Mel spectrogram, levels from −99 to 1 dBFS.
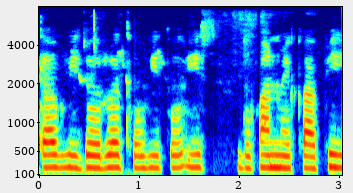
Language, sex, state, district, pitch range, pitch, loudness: Hindi, female, Bihar, Jahanabad, 210-220 Hz, 215 Hz, -18 LUFS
